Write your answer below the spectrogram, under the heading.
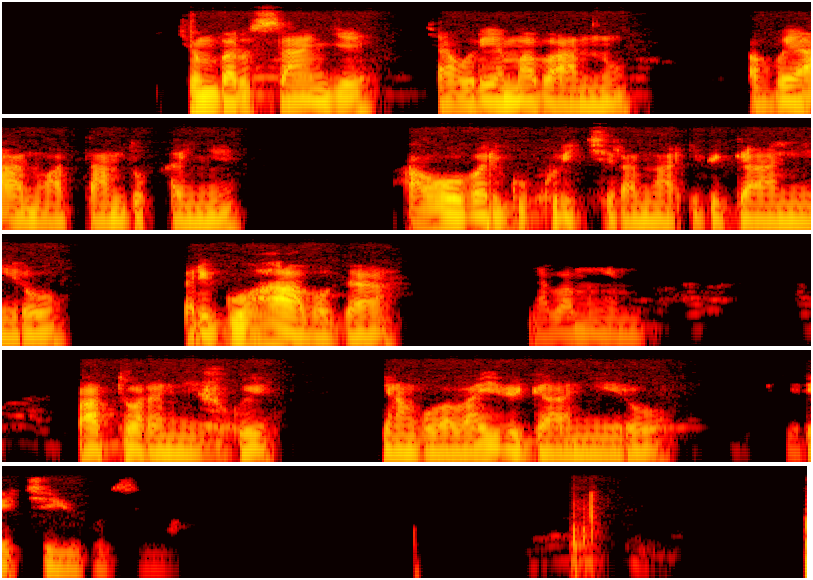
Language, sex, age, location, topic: Kinyarwanda, male, 25-35, Kigali, health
